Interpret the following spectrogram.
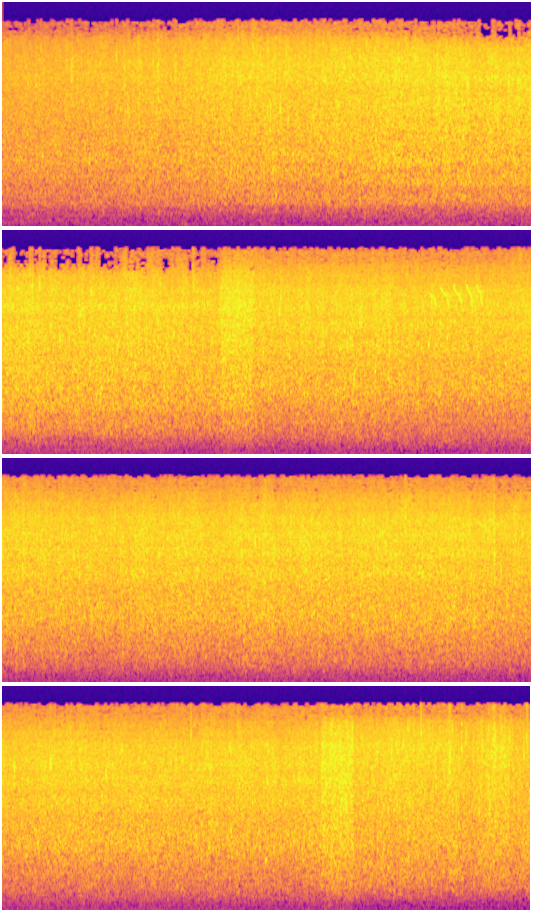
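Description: Shallow rocky creek rushing and babbling over a riffle of stones, a steady, unbroken sound of running water.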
